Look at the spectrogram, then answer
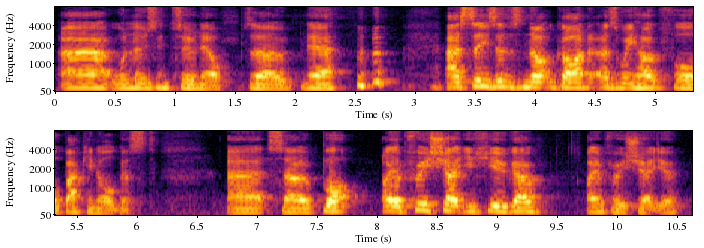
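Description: A man's voice: on the high side, unhurried. A young man from England commentating casually on a football match for a live stream, rambling with many fillers and talking to viewers in the chat from his bedroom on a headset. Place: small bedroom.

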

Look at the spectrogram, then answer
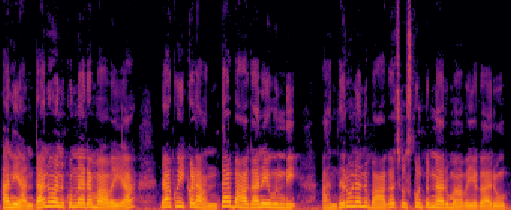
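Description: A woman's voice: fairly high pitch, animated, a little fast, a little mellow, lightly acted. A woman voicing a mischievous young husband. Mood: teasing. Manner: playful, teasing.

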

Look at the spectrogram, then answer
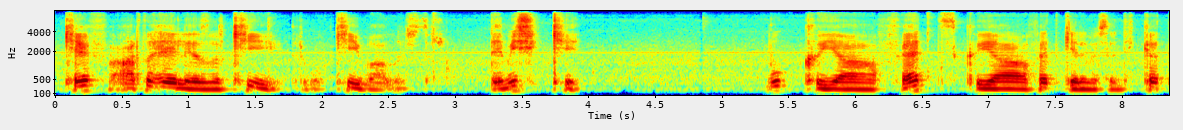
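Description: A man teaching a lesson, reading a text aloud slowly and spelling out its letters and words as he explains them. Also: on the low side, a little mellow. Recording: dull lo-fi sound with faint background noise.

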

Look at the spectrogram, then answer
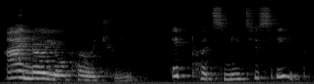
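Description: A woman's voice: high-pitched, very animated, a little slow, reverberant, full character voice. Woman doing a snooty grumpy storybook frog. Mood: disdainful. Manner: haughty and sniffy.

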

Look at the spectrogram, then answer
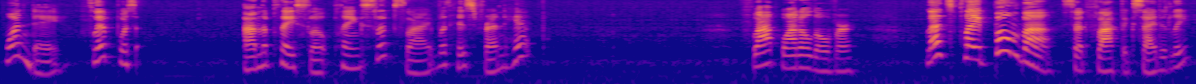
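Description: Woman storybook reader, slow and animated delivery. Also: fairly low pitch. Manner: slow, expressive, lively. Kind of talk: children's story read-aloud.

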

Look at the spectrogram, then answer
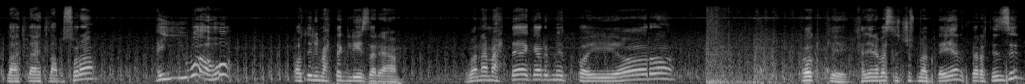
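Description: A young Egyptian-accented man rattles off gameplay commentary at a quick clip, his voice leaping up and down with excitement. He jokes in street slang and yelps when something startles him. There is clear noise in the background behind the voice. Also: sits high. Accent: Egyptian Arabic. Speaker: gaming YouTuber.

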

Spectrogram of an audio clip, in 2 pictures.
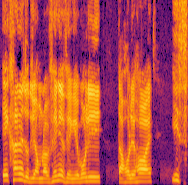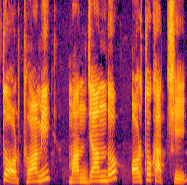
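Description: Slow, deliberate teacher. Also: medium pitch, expressive, clear, resonant tone, dry recording. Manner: deliberate, repeats each foreign phrase slowly, asks and answers own questions. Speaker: language teacher. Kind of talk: online language lesson.

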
